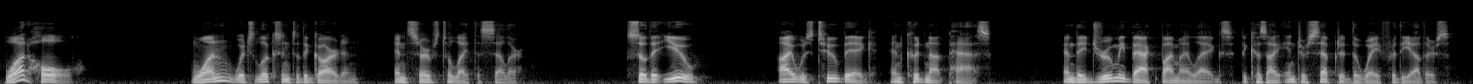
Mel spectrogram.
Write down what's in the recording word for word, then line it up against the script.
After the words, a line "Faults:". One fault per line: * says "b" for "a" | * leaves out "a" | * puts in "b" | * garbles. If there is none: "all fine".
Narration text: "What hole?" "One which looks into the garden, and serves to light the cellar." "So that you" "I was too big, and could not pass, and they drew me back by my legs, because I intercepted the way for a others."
"What hole?" "One which looks into the garden, and serves to light the cellar." "So that you" "I was too big, and could not pass, and they drew me back by my legs, because I intercepted the way for the others."
Faults:
* says "the" for "a"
